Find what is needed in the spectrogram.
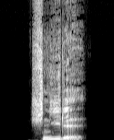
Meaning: willy (the penis)
- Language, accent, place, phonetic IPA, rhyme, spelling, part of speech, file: German, Germany, Berlin, [ˈʃniːdl̩], -iːdl̩, Schniedel, noun, De-Schniedel.ogg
